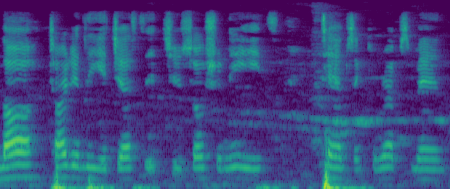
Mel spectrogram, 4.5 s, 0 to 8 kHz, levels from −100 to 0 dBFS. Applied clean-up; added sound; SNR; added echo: classical method log-MMSE.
